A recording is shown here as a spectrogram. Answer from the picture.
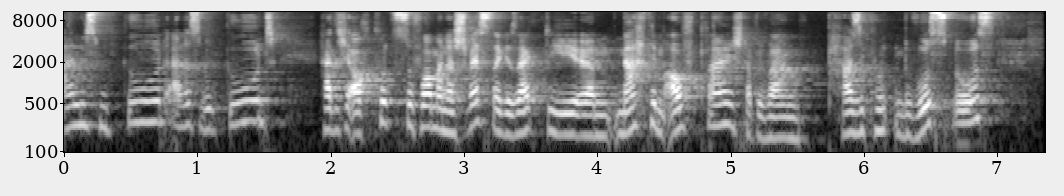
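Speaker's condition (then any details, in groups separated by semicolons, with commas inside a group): Cleft palate, mild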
